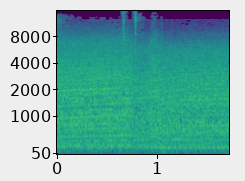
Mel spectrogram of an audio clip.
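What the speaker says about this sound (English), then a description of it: "The pace car is coming." Engine drone of a pace car in the NASCAR Heat 2 racing game, a steady, close motor hum with a slight swell partway through, heard alone without voices.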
